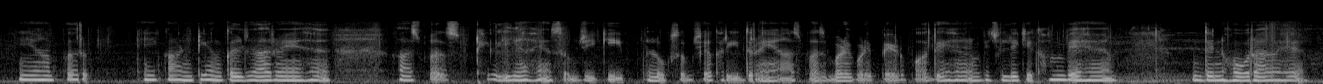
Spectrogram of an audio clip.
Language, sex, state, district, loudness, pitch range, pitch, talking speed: Hindi, female, Uttar Pradesh, Varanasi, -27 LUFS, 180-200 Hz, 190 Hz, 145 wpm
